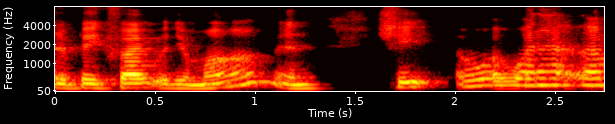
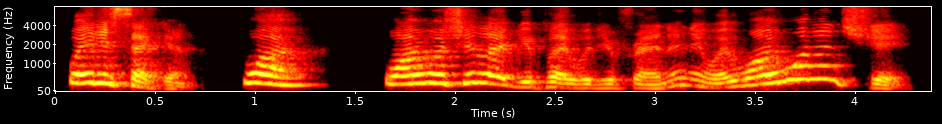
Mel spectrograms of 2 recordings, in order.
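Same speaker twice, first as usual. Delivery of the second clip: higher and louder, puzzled wonder; mock surprise; 10 semitones higher, 6 dB louder than usual. Shown as a demonstration. Therapist feigning puzzlement to draw out a child, mock surprise. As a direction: act suddenly baffled for the kid. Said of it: "So I'm there pausing and say".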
